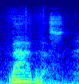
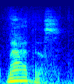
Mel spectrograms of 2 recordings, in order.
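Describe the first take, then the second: First: Dropped almost to a murmur; softer, sad echo of madness; quiet echo. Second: Said in the usual way. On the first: Real, not acted. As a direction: let the repeat fade away, much softer. Echoed, much quieter.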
